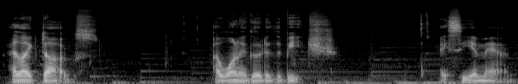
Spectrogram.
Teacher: intonation simply tells the listener that the statement is complete and it tends to fall off the cliff at the very end so on that very last syllable stressed or not we will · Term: falling intonation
